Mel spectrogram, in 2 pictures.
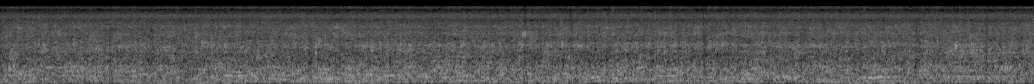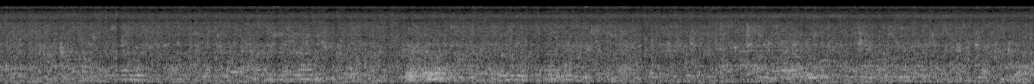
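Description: Small fountain spouts splashing steadily into an ornamental pond, a continuous trickling and gushing of water. Faint voices murmur behind it, with one brief louder noise about two-thirds of the way through.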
